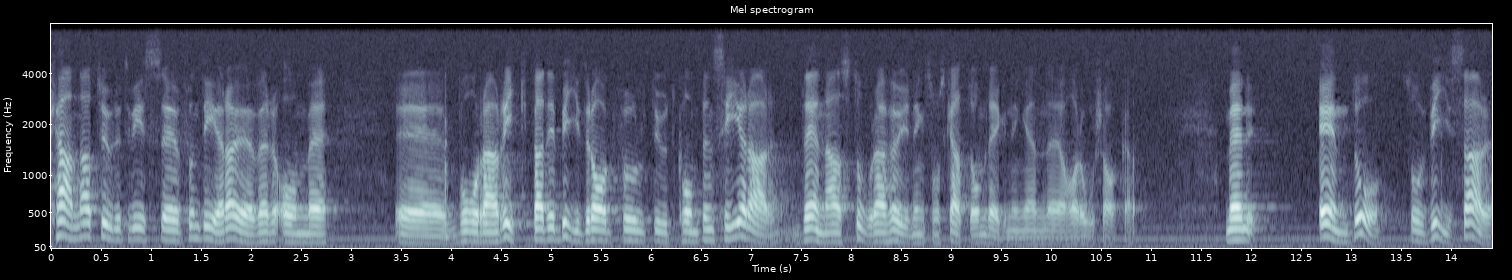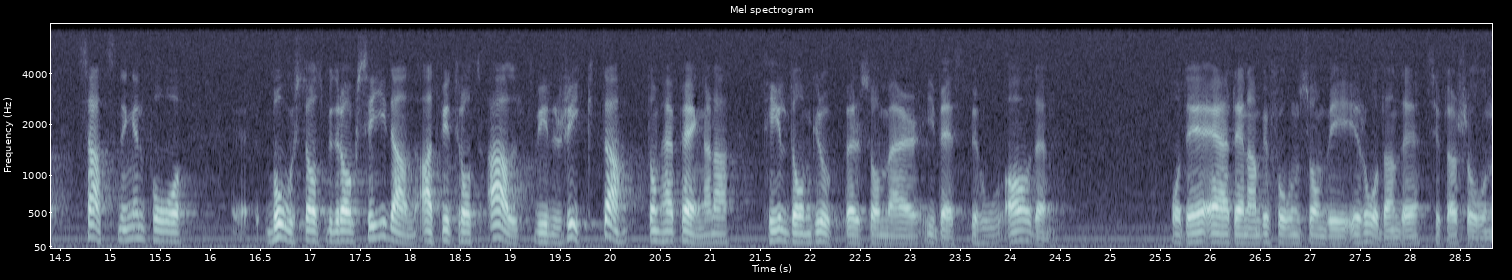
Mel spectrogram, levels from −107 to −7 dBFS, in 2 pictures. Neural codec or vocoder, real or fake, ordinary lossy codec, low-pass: none; real; none; 7.2 kHz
